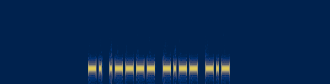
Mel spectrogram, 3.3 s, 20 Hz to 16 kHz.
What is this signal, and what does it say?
Morse code, heard as a keyed tone, about 46 wpm, 690 Hz. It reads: N1YK
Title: USA Call Signs - 4 Characters - 3x Character Spacing - 45wpm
